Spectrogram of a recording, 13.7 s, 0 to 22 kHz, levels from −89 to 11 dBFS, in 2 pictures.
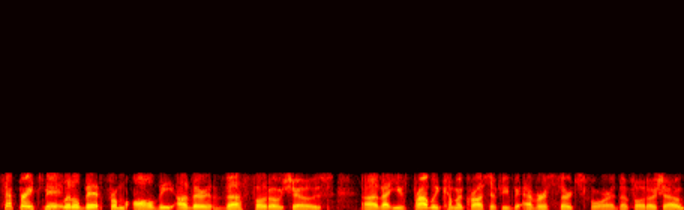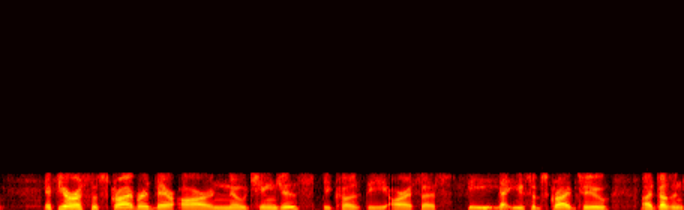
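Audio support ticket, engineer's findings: GSM full-rate codec on the whole path: pulse-excited vocal-tract model, band limited to about 200 Hz–3.7 kHz, fits 13 kbps; speech plainly buzzy and gravelly throughout.

Lost GSM frames at 0.48–0.63 s before "little bit from all" and 11.66–11.83 s before "that you subscribe": last good frame repeated, giving a rough metallic ring. The second loss is broken up, with its longest gap about a tenth of a second.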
